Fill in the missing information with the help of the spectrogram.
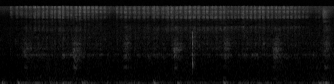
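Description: Faint scratching of a felt-tip pen colouring on a paper strip, in short, irregular strokes.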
